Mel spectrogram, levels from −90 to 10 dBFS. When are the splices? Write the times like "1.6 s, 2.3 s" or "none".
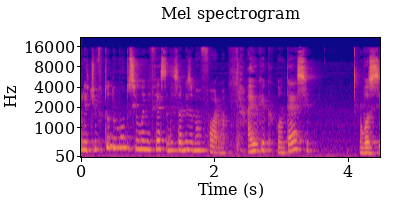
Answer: none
